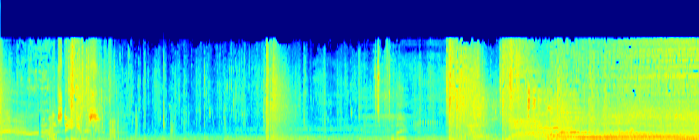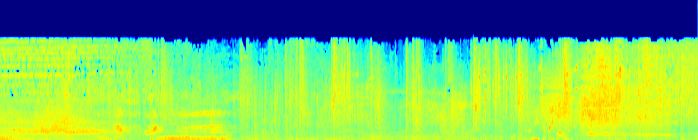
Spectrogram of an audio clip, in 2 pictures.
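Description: A monster growls and roars up close.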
